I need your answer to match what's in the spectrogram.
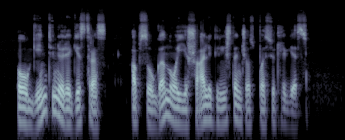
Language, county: Lithuanian, Vilnius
